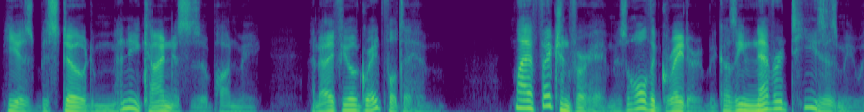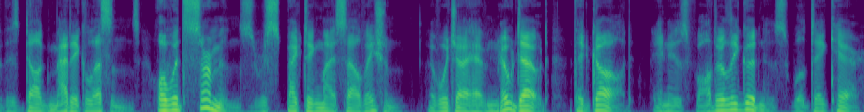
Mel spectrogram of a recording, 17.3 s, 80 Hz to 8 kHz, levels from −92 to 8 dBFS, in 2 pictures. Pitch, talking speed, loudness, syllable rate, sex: 105 Hz, 175 wpm, -20 LUFS, 5.1 syllables/s, male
